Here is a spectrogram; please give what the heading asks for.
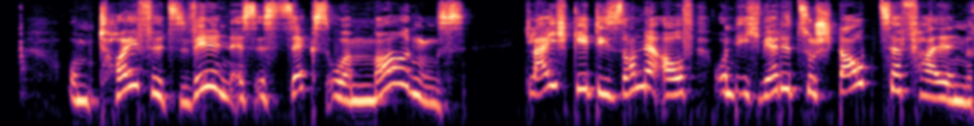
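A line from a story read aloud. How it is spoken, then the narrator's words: Calling out. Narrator (German): rief er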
